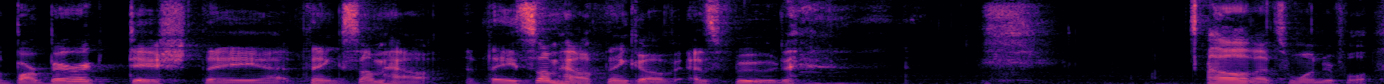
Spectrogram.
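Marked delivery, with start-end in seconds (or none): none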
